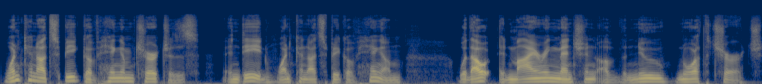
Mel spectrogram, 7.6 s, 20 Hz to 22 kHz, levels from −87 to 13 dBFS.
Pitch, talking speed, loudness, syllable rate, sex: 100 Hz, 140 wpm, -24 LUFS, 4.8 syllables/s, male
